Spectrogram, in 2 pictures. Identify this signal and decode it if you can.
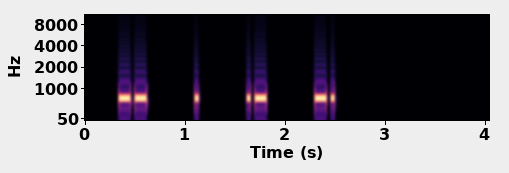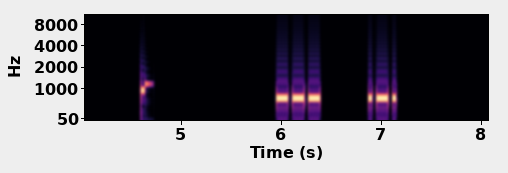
Morse code, heard as a keyed tone, about 30 wpm, spaced as for 14 wpm, 700 Hz. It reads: MEAN OR
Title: 4x Character Spacing - Top 200 Words - 30wpm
